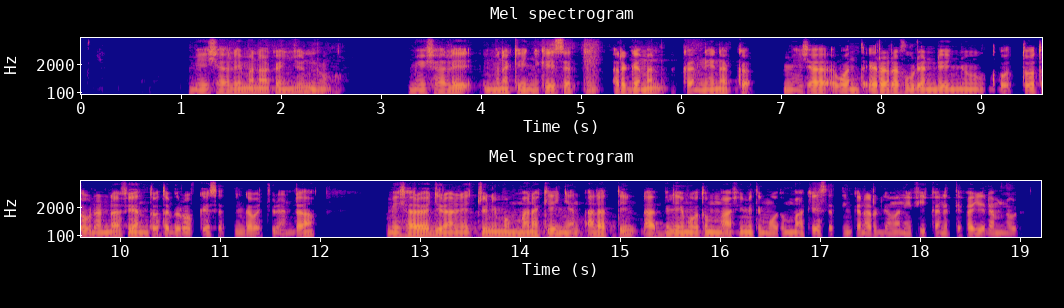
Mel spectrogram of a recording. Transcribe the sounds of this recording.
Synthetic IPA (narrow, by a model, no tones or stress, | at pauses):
me̞ːʃaːle̞ːmɐnaːkɐnd͡ʒɛnːʊ | me̞ːʃaːleːmɐnɐke̞ːɲːɐke̞ːsːɐt̪ːinɐɾɡɐmɐnkɐnːe̞ːnɐkːɐ | meːʃawɐnt̪ɐʔɪrːɐɾɐfuːd̪ɐnd̪e̞ːɲːuːkʼoːt̪ːo̞ːt̪ɐuːd̪ɐnd̪ɐʔɐfɪjɐnt̪o̞ːt̪ɐbɪɾoːfke̞ːsːɐt̪ːɪŋkʼɐbɐt͡ʃːuːd̪ɐnd̪ɐʔɐ | me̞ːʃaːleɐd͡ʒɪɾɐnd͡ʒɛt͡ʃːuːnɪmːɔmɐnɐke̞ːɲːɐnɐ̰lɐt̪ːiːnᶑaːbːɪle̞ːmoːt̪ʊmːaːfɪmɪt̪ɪmo̞ːt̪ʊmːaːkeːsːɐt̪ːiːŋkɐnɐɾɡɐmɐniːfɪkɐnɪt̪ːɪfɐjːɛᶑɐmnuːᶑɐ̥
